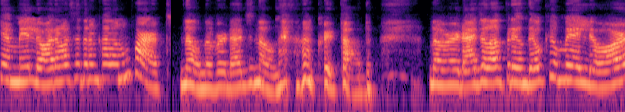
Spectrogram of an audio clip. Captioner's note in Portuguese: risadas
